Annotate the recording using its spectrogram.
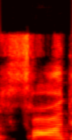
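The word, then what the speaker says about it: ص: Most of the time it's mispronounced or replaced with letter seen. So seen is a thin sound letter, but Sad is a thick sounded letter, right?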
